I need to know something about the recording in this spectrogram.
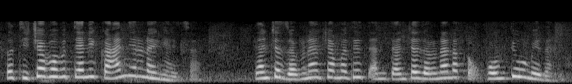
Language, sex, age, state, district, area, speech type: Marathi, female, 60+, Maharashtra, Nanded, urban, spontaneous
